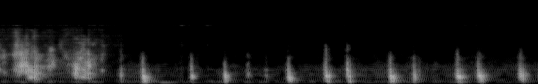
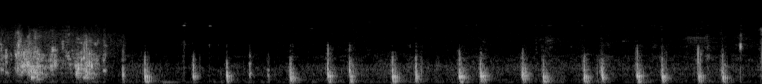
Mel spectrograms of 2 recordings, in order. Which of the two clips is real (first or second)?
second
